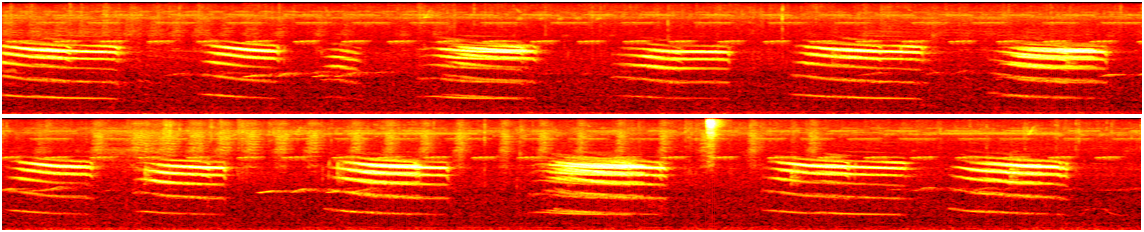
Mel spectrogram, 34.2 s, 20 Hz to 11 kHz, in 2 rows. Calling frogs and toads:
Physalaemus albonotatus (Leptodactylidae)
Cerrado, Brazil, 5:45pm

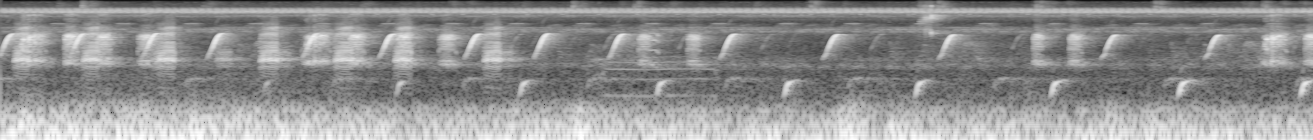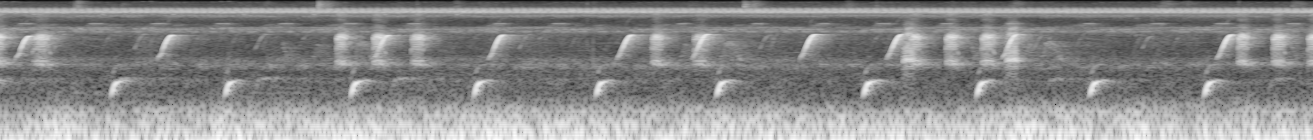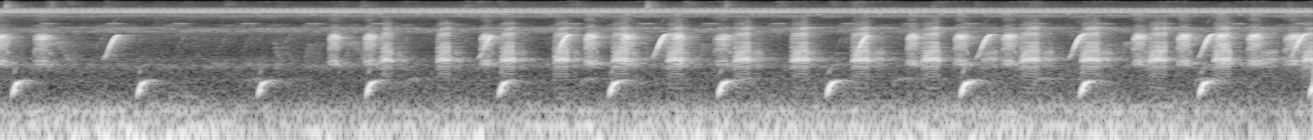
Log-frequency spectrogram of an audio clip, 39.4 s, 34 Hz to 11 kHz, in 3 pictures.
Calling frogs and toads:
Scinax fuscovarius (Hylidae), Leptodactylus fuscus (Leptodactylidae), Boana raniceps (Hylidae), Leptodactylus labyrinthicus (Leptodactylidae), Physalaemus albonotatus (Leptodactylidae), Dendropsophus minutus (Hylidae)
Cerrado, Brazil, 9:00pm

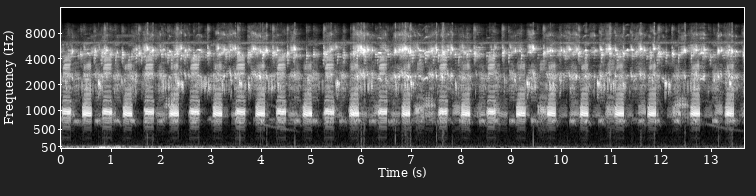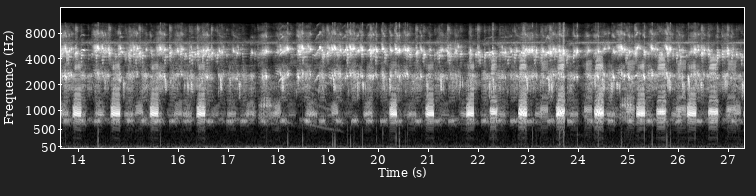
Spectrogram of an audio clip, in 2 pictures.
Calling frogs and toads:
Pithecopus azureus (Hylidae), Boana raniceps (Hylidae), Dendropsophus minutus (Hylidae), Dendropsophus nanus (Hylidae), Scinax fuscovarius (Hylidae), Phyllomedusa sauvagii (Hylidae), Physalaemus albonotatus (Leptodactylidae)
Cerrado, Brazil, 9:00pm

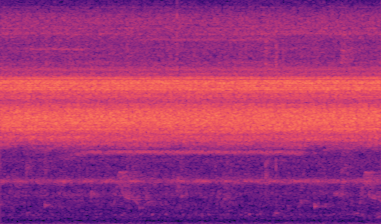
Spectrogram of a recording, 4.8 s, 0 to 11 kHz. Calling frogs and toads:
none
Cerrado, Brazil, 12:15am

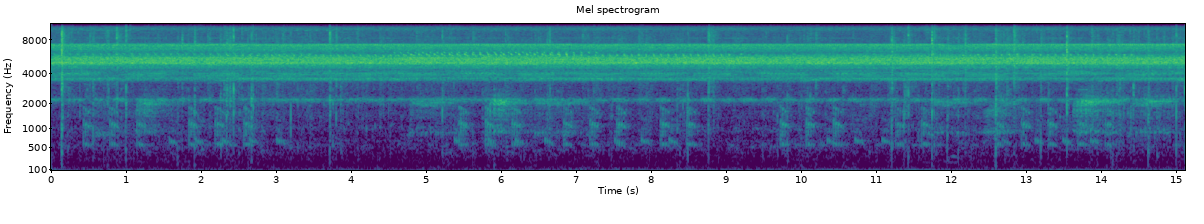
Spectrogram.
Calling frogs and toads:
Boana lundii (Hylidae), Boana albopunctata (Hylidae)
Cerrado, Brazil, 9:30pm

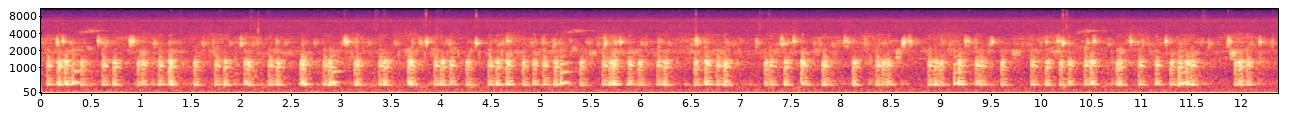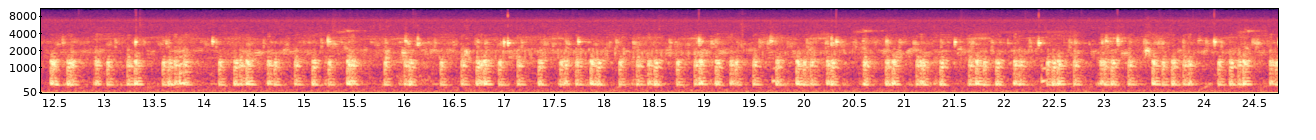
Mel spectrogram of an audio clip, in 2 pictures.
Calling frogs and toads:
Boana faber (Hylidae), Sphaenorhynchus surdus (Hylidae), Dendropsophus minutus (Hylidae), Leptodactylus latrans (Leptodactylidae)
Atlantic Forest, Brazil, 9:15pm

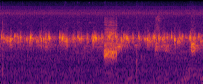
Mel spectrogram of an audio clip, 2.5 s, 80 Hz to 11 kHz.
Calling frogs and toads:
Leptodactylus latrans (Leptodactylidae), Scinax perereca (Hylidae)
Atlantic Forest, Brazil, 3:30am

